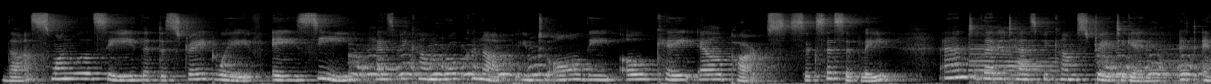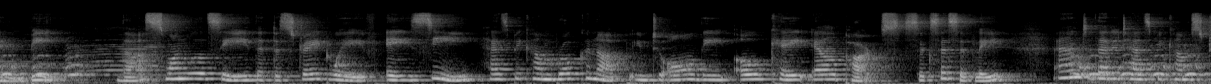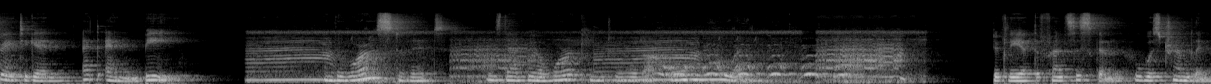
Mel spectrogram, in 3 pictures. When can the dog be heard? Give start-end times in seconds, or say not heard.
3.5-5.5, 10.9-12.9, 22.8-24.4, 30.8-32.8.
